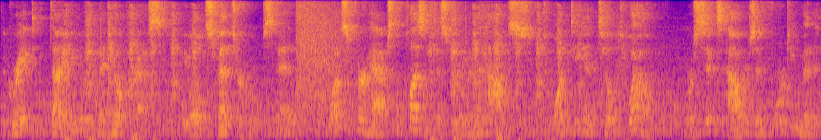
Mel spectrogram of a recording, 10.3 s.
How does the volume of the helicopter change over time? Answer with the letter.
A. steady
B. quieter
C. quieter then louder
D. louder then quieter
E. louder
A.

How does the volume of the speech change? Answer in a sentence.
The loudness of the speech stays about the same.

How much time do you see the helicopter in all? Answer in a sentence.
You can hear the helicopter for 10 seconds altogether.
